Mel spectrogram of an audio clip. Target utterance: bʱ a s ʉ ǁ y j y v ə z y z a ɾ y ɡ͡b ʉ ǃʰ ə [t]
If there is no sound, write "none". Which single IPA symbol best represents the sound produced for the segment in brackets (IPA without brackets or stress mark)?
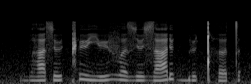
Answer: t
